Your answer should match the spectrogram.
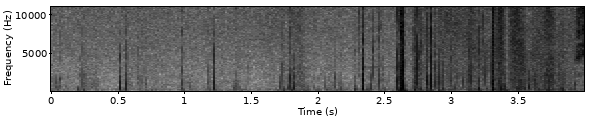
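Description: Handling noise from a handheld camera being moved: scattered clicks and knocks, sparse at first, then denser and louder over the last two seconds.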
